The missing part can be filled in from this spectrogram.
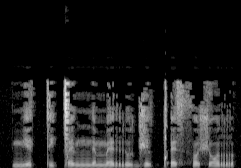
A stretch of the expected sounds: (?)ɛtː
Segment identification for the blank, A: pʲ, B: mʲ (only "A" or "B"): B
